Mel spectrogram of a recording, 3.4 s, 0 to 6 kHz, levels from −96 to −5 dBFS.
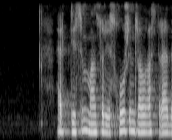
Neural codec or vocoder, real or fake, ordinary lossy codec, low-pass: none; real; none; 5.4 kHz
